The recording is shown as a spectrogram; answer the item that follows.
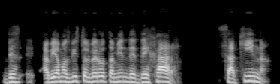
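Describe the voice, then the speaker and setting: A man teaching an online Kichwa language class, patiently breaking down song lyrics and slowly repeating words. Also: a little high, a little mellow, dry recording. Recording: dry, slightly dull online class audio.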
